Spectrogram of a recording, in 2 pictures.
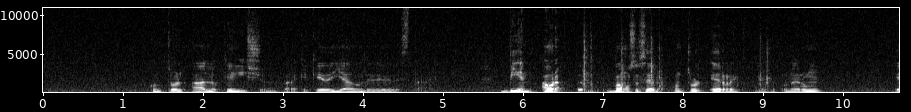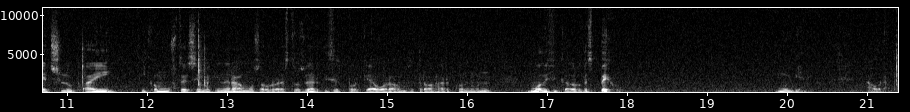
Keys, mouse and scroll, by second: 1.5 click, 2.1 click, 3.1 middle click, 4.0-6.1 middle drag, 6.1 click, 6.7 Tab, 7.5 ctrl+r, 8.5 click, 8.9 Escape, 10.8 right click, 11.8 shift+right click, 12.6 shift+x, 13.7 click, 14.7 click, 17.0 click, 18.7 click, 19.4 middle click, 20.1 middle click, 21.1 shift+right click.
